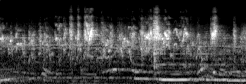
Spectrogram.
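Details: Budgerigars in an aviary during a morning treat: bright high twittering chirps over a steady low humming tone and a few lower rounded notes.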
